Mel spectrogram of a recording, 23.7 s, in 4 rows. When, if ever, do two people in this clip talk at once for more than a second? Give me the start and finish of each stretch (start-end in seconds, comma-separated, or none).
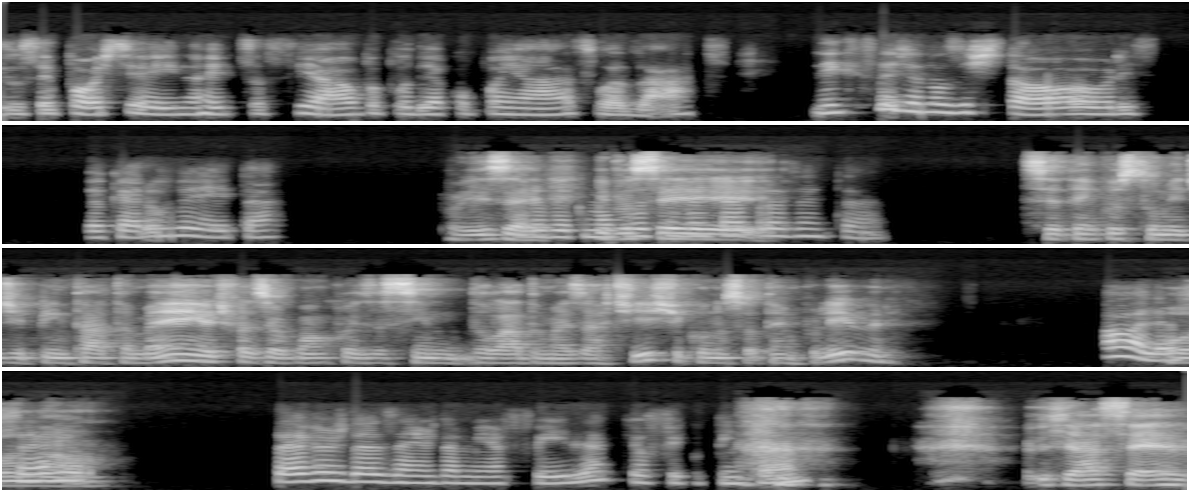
8.5-9.9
